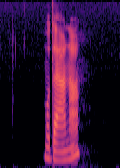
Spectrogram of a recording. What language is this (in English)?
Swedish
